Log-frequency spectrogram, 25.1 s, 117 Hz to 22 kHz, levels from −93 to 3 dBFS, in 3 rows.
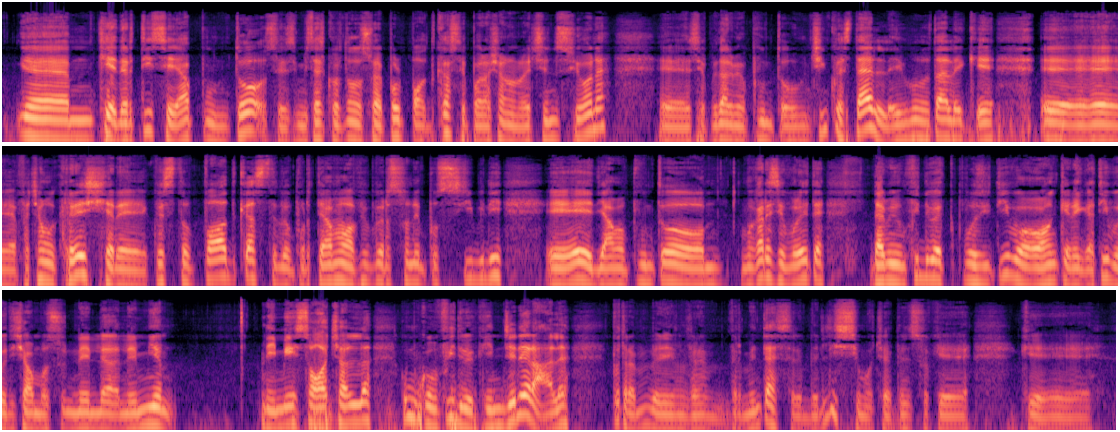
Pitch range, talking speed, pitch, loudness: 110-140 Hz, 180 wpm, 125 Hz, -17 LUFS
